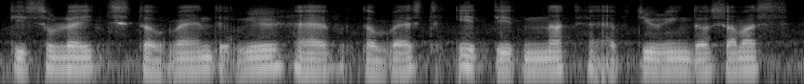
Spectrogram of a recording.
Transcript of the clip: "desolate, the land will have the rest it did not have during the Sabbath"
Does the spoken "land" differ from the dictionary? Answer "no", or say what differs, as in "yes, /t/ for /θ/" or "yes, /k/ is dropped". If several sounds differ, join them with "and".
yes, /w/ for /l/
